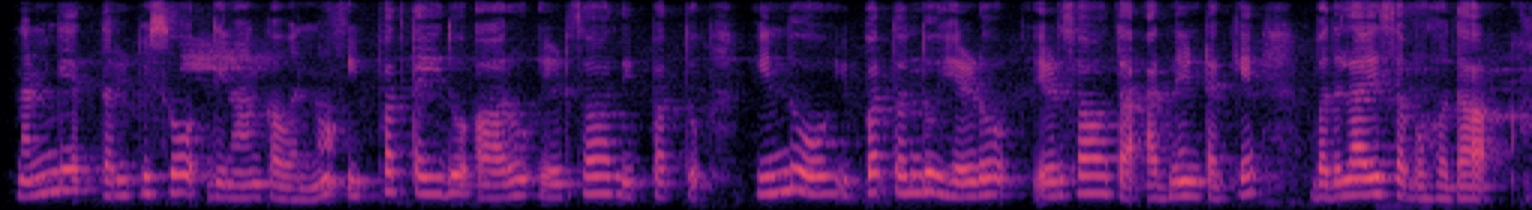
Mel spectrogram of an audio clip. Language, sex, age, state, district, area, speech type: Kannada, female, 18-30, Karnataka, Chikkaballapur, rural, read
